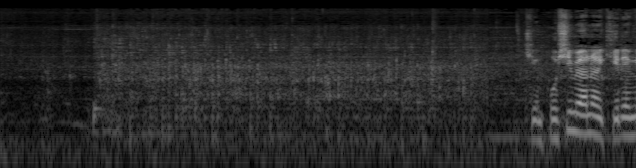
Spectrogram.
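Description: Fuel gurgles and splashes as it is pumped into a tank.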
